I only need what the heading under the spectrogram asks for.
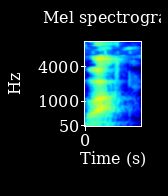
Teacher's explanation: तो आप वाह बोलते समय देखिए, जब आप वाह बोलेंगे तो आपका जो नीचे वाला ओंठ है वो ऊपर वाले दांतों पे लगेगा, ऊपर का जबड़ा है उन उसके दांत उधर पे आपका वाह बोलते समय आपका नीचे के ओंठ ऊपर के दांतों पे लगेंगे। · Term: दंतोष्ठ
